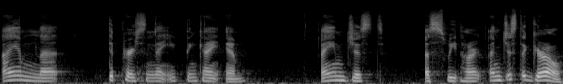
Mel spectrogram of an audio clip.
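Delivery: mocking, cutesy, babyish little put-on baby voice. Mocking how a woman on trial speaks: mocking baby voice. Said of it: "I like how she does that little baby voice".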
